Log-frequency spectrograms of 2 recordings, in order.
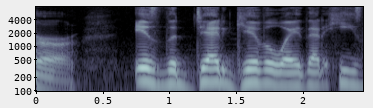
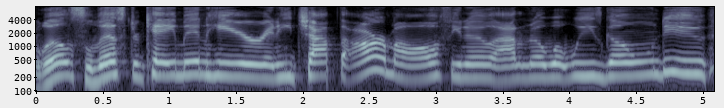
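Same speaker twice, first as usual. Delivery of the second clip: high-pitched, put-on helpless mechanic; 8 semitones higher than usual. Mechanic tells Pat about the chopped arm, high put-on voice. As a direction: report it in a high, hammed-up character voice.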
